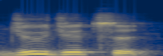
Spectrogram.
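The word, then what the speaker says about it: 呪術: Porque o Jujutsu do Jiu-Jitsu, né? O Ju, ele é prolongado, né? Uhum. No caso de Jujutsu Kaisen, não, é Jujutsu e na verdade significa, eu acho que é feiticeiro, né, feitiçaria, alguma coisa nesse sentido.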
